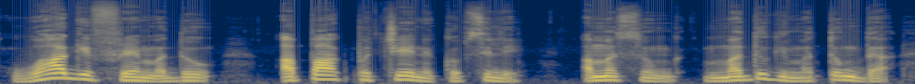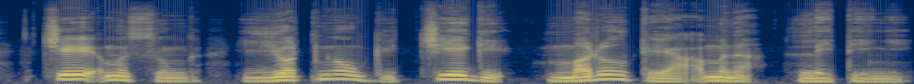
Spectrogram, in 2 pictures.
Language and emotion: Manipuri, neutral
